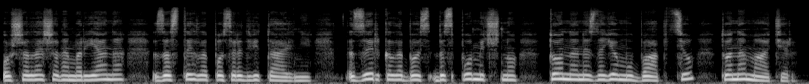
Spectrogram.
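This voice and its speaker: A woman audiobook narrator reads a novel aloud from a script in a mellow, mid-range voice at a moderate pace. The recording is dry and of studio quality.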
